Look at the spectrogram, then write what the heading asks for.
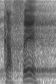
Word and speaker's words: café: Café está em fé, parabéns está em bens, e açaí está no i, na última sílaba.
